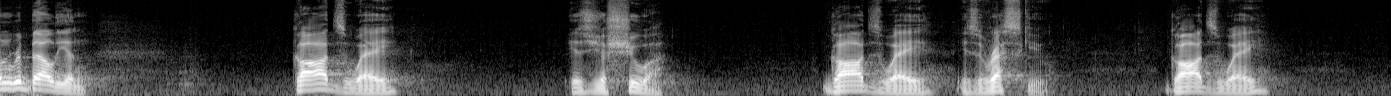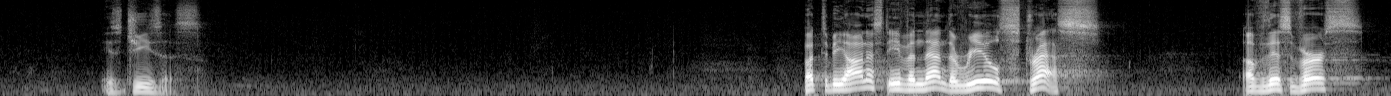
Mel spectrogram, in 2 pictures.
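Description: A middle-aged man speaks calmly into a close microphone, in short phrases with pauses.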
